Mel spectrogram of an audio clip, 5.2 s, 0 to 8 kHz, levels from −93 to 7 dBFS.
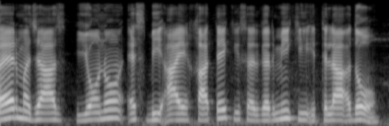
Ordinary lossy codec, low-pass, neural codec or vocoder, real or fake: none; 7.2 kHz; none; real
